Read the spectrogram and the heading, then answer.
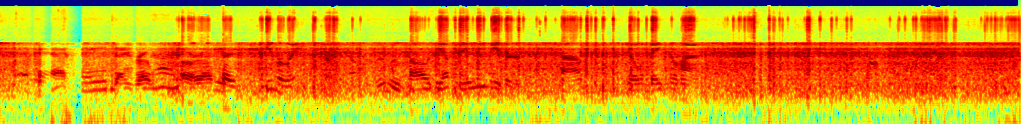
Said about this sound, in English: We got static down here, too.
